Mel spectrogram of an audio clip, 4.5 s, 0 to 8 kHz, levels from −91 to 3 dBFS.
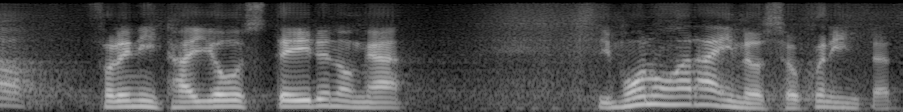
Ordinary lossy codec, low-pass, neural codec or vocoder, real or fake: none; 7.2 kHz; codec, 16 kHz, about 1 kbps, DyCAST, with the encoder's durations; fake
